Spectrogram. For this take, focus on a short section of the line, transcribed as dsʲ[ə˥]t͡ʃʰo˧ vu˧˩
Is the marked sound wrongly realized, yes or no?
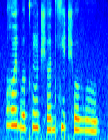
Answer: no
